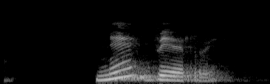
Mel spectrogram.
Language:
Esperanto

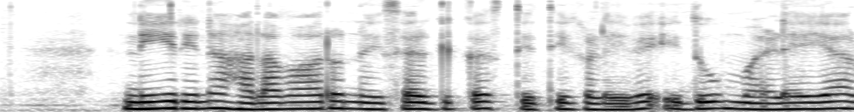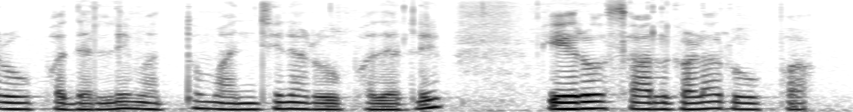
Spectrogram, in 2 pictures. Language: Kannada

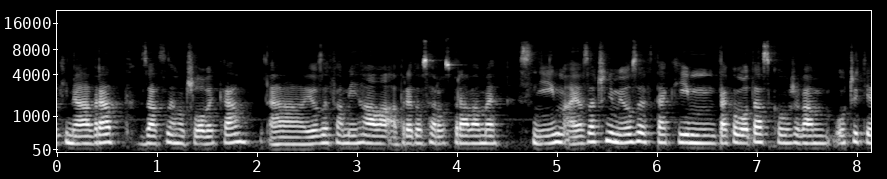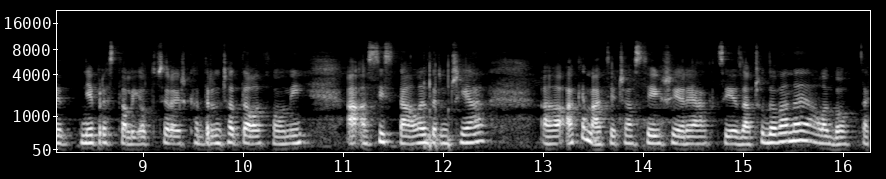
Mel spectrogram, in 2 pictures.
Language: Slovak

